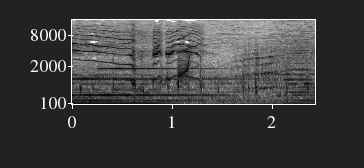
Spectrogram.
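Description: A cartoon character's high-pitched squealing, two short gliding calls in the first second, over background music that carries on after.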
